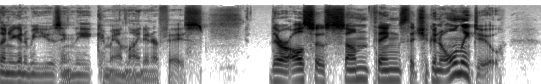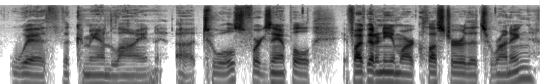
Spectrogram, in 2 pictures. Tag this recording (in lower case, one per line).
speech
